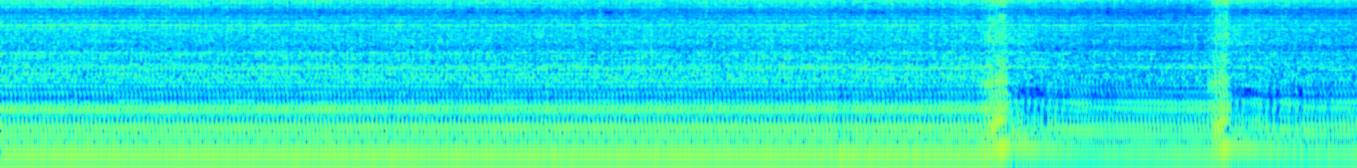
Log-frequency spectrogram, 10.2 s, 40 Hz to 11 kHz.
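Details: 2005 Honda CRF150F, a street-legal bike that would not start, then ran high without idling (a carb issue), after valve adjustment and carb tune-up: even single-cylinder idle with two quick throttle blips that rise and settle cleanly, healthy.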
